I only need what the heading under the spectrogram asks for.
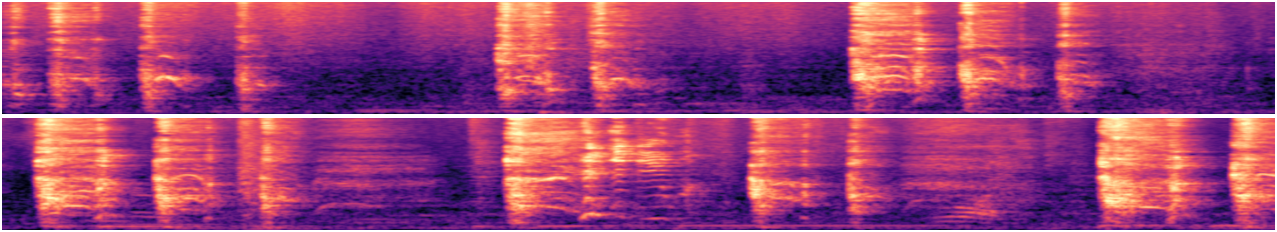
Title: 🔥#PRANK 😱On TWIN BROTHERS (#Coughing out blood🩸) #Knowing who’s more caring😊) #twins #brother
